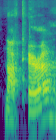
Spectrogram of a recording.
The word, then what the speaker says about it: Nocterra: that was probably my favorite last week but nocterra is how you say it that was really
